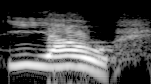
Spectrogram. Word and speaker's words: Yahu: enviado do Criador, pois o nome do Criador é Yahu, e a última letra do seu nome tem som de H mudo, do qual não altera a pronúncia deste nome. E o seu filho, o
